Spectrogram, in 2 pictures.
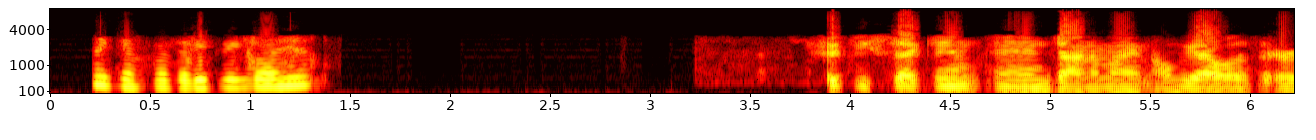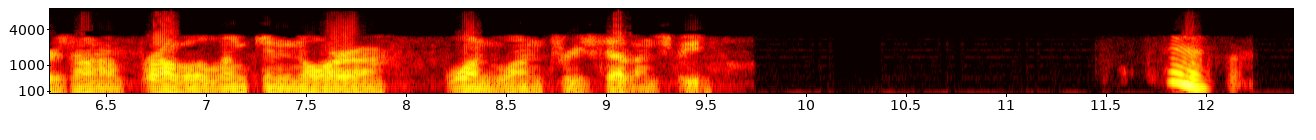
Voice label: scanner audio trunk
